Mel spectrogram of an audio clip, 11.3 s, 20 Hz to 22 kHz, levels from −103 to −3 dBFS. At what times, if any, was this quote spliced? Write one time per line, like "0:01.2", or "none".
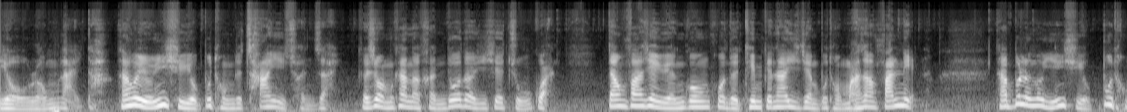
0:01.1
0:03.4
0:07.6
